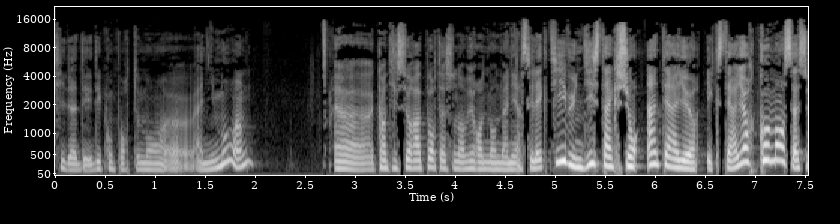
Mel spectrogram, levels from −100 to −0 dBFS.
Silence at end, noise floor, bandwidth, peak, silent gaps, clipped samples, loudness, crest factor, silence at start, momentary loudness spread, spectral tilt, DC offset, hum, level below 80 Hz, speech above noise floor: 0 s; -70 dBFS; 16 kHz; -2 dBFS; none; under 0.1%; -18 LUFS; 18 dB; 0 s; 16 LU; -5 dB/octave; under 0.1%; none; -64 dBFS; 52 dB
